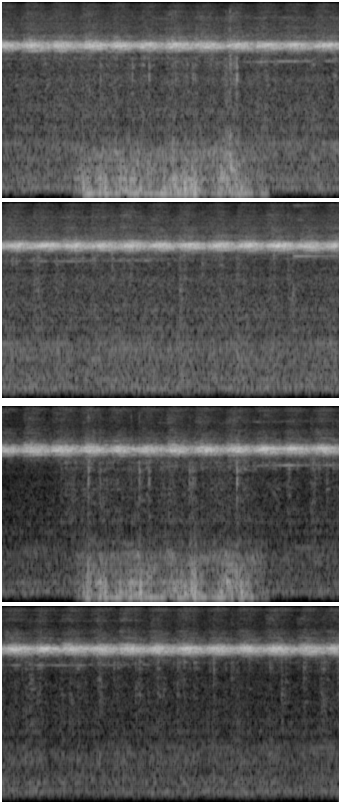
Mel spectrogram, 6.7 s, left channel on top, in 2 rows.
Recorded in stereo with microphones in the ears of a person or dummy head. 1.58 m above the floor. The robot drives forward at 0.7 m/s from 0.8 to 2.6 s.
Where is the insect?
20° left (ahead or behind), 1.8 m; by 6.8 s 10° left (ahead or behind), 3 m.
